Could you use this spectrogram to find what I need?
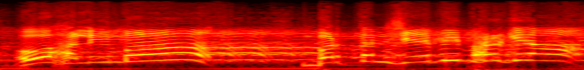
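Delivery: husband calling Halima, amazed at the milk; excited call. Acted. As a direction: call out in wonder. Husband calling again, more excited.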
